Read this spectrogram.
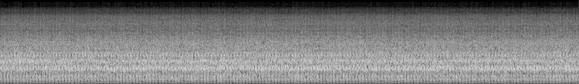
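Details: Westinghouse WH7000EC 7000 W electric-start generator with plugged spark arrestor removed from exhaust. Steady, even buzzing, constant pitch, no misses or surging; normal idle.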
